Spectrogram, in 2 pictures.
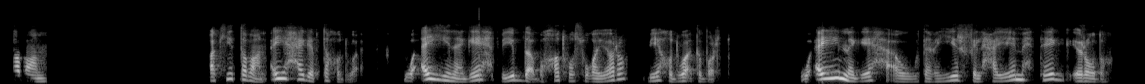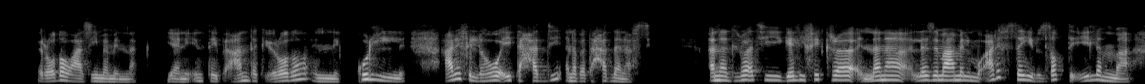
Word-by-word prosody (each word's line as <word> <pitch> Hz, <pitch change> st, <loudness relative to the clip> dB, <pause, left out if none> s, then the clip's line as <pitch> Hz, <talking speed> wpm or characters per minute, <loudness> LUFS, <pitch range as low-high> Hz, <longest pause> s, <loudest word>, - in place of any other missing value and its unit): طبعًا. 145 Hz, -9 st, +1 dB, 1.6 s
أكيد 255 Hz, 0 st, 0 dB
طبعًا، 215 Hz, -4 st, 0 dB
أي 275 Hz, +2 st, +7 dB
حاجة 235 Hz, -4 st, +1 dB
بتاخد -, -, -9 dB
وقت. -, -, -14 dB, 0.4 s
وأي 220 Hz, -7 st, +4 dB
نجاح 165 Hz, +9 st, 0 dB
بيبدأ 195 Hz, -1 st, +2 dB
بخطوة 180 Hz, -4 st, -4 dB
صغيّرة 150 Hz, -, -1 dB, 0.2 s
بياخد -, -, -3 dB
وقت -, -, +1 dB
برضو. -, -, -9 dB, 0.7 s
وأي 275 Hz, +5 st, +8 dB
نجاح 180 Hz, -, +4 dB
أو 130 Hz, -1 st, -5 dB
تغيير 140 Hz, +10 st, -3 dB
في -, -, -4 dB
الحياة 150 Hz, +7 st, -2 dB
محتاج 225 Hz, +1 st, 0 dB
إرادة، 150 Hz, -3 st, +1 dB, 0.8 s
إرادة 150 Hz, +7 st, +1 dB
وعزيمة 145 Hz, -3 st, -2 dB
منّك. 120 Hz, -2 st, -7 dB, 0.3 s
يعني 130 Hz, +1 st, -5 dB
أنت 155 Hz, 0 st, -10 dB
يبقى 140 Hz, -, -4 dB
عندك 175 Hz, -4 st, -5 dB
إرادة 190 Hz, -, -1 dB
إن 140 Hz, -2 st, -3 dB, 0.2 s
كل 200 Hz, -, +1 dB, 0.4 s
عارف 255 Hz, 0 st, +3 dB
اللي 155 Hz, -2 st, -2 dB
هو 190 Hz, +4 st, +2 dB
إيه 190 Hz, -, 0 dB
تحدّي 170 Hz, +11 st, -1 dB
أنا 160 Hz, -, -2 dB
باتحدى 150 Hz, 0 st, -3 dB
نَفسي. 125 Hz, -3 st, -8 dB, 0.6 s
أنا 195 Hz, +1 st, +5 dB
دلوقتي 200 Hz, +2 st, -2 dB
جا 190 Hz, +1 st, +3 dB
لي 205 Hz, +1 st, -3 dB
فكرة 210 Hz, -1 st, 0 dB
إن 200 Hz, -1 st, +3 dB
أنا 205 Hz, 0 st, +3 dB
لازم 200 Hz, +1 st, +1 dB
أعمل 195 Hz, -1 st, +5 dB
م 165 Hz, -, -5 dB
عارف 320 Hz, -3 st, -1 dB
زي 215 Hz, -3 st, +3 dB
بالضبط 215 Hz, +9 st, -5 dB
إيه 190 Hz, -, -3 dB
لمّا 160 Hz, -12 st, -2 dB
185 Hz, 145 wpm, -25 LUFS, 145-210 Hz, 1.6 s, وأي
